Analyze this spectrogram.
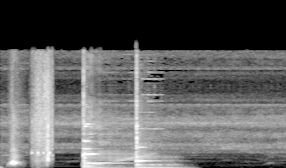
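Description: Star chimes ring out as a score tallies up.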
